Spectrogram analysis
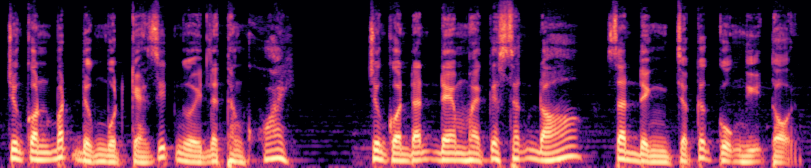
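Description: A man's voice: medium pitch, lively intonation, moderate pace, darkish tone, faint music behind. A man voicing a deferential male village guard in a spoken ghost story, formal and servile. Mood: dutiful.

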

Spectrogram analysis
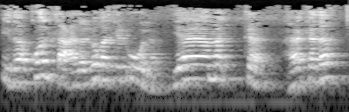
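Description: A man with a high-pitched voice gives a patient classroom grammar lecture. He lays out each rule step by step and keeps asking the class if they follow. He is recorded from across an echoey room, so his voice sounds distant. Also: brisk, a little mellow, dull audio. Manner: explains step by step, often checks understanding with questions. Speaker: Arabic grammar teacher. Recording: echoey room, voice far from the mic.

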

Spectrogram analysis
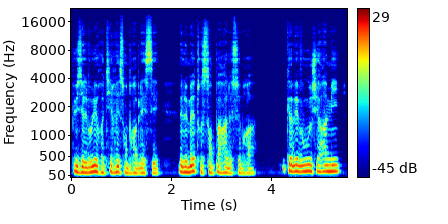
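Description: A man narrating a classic novel as an audiobook, in a dark and mellow voice. His delivery is measured and even, at a middle pitch. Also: slightly rough. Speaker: audiobook reader.

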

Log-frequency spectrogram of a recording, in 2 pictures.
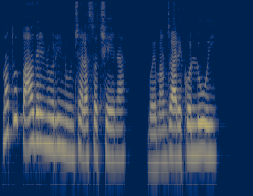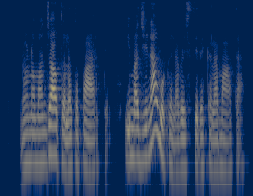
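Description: A woman voicing a young, poor peasant girl who is gentle and wise, speaking tenderly in an audiobook reading. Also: lowish voice, moderate pace, lightly acted. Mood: coaxing.

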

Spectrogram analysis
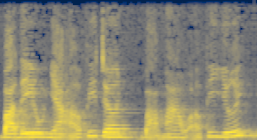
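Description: A woman reading a classical tale aloud as a storyteller, voicing the characters' lines with shifting pitch and energy. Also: lively intonation, moderate pace. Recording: echoey room with long reverb.

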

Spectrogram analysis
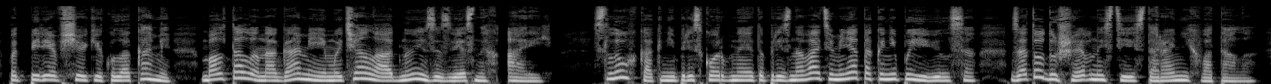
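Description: A woman reading a first-person novel aloud, lively and playful in her storytelling. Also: mid-range voice, no room sound, clean studio sound. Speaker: audiobook narrator.

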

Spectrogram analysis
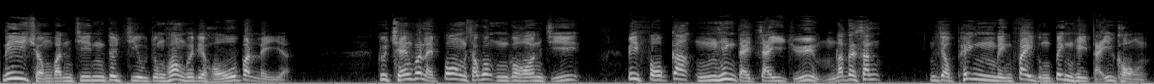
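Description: A man with a Cantonese accent tells a martial-arts story in the dramatic, colloquial manner of traditional storytelling, adding spoken sound effects and interjections. His voice sits high and sing-song, at a moderate pace.

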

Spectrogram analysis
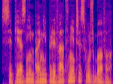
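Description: A man reading in a lighter, hushed voice for a timid, anxious female client. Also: low voice, a little fast, husky, no room sound, clean studio sound. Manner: hushed, hesitant.

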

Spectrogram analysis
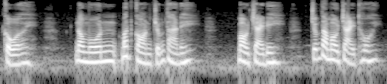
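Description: A woman's voice: lowish voice, moderate pace, no echo, close to an everyday voice. A woman voicing a frightened, pregnant young wife who pleads tearfully in a storybook reading.

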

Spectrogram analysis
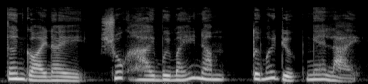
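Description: A woman reads a first-person story aloud, her delivery measured and full of feeling. Her voice is dark and mellow at a middle pitch, with a dry, close sound. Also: dry recording. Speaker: audiobook narrator.

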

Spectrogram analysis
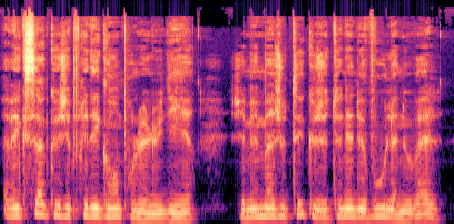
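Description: A man's voice: mid-range voice, moderate pace, mellow, breathy edge, close to an everyday voice. A man doing a fawning, scheming housekeeper. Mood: triumphant. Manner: fawning, then triumphant. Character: intriguing middle-aged housekeeper woman, spiteful.

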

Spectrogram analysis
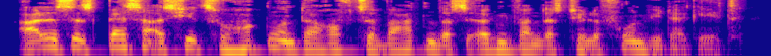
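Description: A man's voice: medium pitch, animated, rapid-fire, breathy edge, no room sound, studio quality, voice pushed up. A man voicing a determined young woman who speaks urgently and decisively.

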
